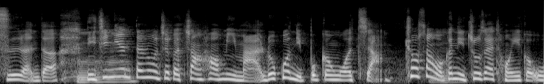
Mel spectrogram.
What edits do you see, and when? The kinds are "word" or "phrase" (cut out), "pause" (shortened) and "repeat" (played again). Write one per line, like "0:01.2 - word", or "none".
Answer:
0:04.0 - pause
